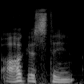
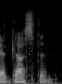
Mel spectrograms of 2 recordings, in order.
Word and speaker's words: Augustine: Augustine too you know Protestants usually say Augustine we say Augustine yep that's right and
